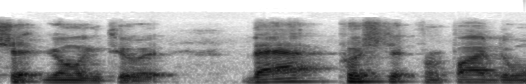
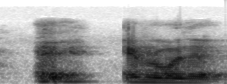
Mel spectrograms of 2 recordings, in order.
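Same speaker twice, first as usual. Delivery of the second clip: put-on gruff voice; 3 dB louder than usual. Reading out an email from Mike Long to the group: imitating Mike Long's gruff voice. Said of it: "he's got a real gruffy voice".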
